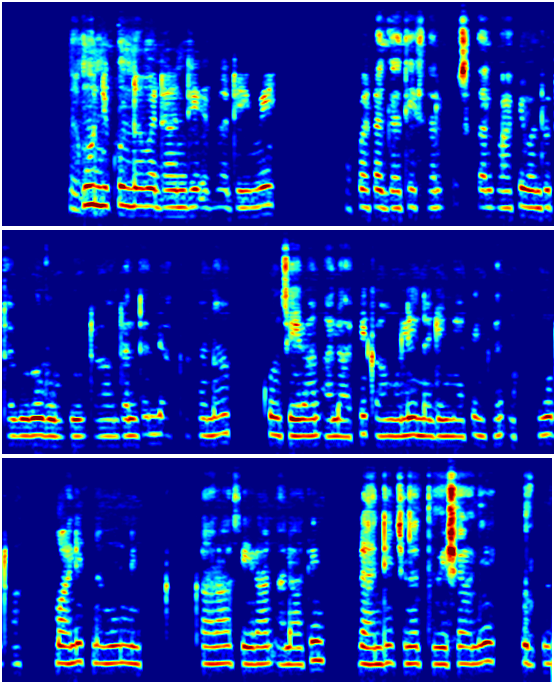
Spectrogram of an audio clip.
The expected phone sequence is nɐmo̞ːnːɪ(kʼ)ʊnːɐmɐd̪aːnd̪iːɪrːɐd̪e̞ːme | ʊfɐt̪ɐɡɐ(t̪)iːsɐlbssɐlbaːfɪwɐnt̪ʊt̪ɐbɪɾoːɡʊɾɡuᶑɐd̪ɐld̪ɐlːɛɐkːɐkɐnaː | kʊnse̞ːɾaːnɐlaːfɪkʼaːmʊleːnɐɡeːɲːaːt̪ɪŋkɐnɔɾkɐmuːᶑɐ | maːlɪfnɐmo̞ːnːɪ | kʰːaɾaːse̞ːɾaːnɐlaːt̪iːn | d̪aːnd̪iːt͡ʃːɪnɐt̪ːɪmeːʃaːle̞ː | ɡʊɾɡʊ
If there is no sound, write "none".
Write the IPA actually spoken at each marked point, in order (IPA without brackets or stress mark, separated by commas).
k, t̪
